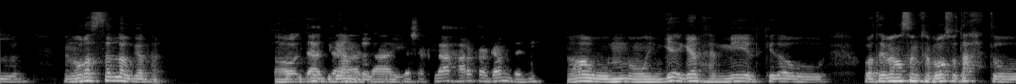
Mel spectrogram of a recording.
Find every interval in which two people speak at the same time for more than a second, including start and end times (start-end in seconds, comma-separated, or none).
2.8-4.1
